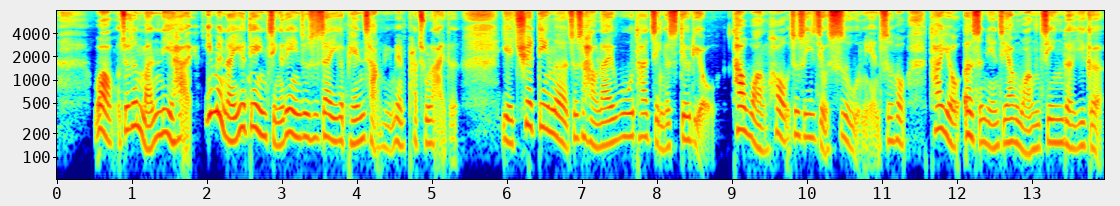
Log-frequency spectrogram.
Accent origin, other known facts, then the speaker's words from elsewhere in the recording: Hong Kong; now in Taiwan; 长大的，我长大里面有一些很好很重要的部分是我怎么样都不要把它拿走，无论香港变成怎么样子，我那一部分都是从那边来的。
